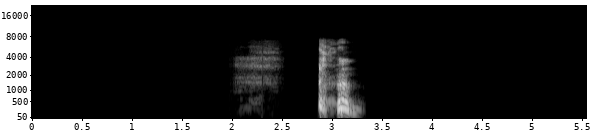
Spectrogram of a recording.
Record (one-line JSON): {"cough_length": "5.5 s", "cough_amplitude": 29045, "cough_signal_mean_std_ratio": 0.16, "survey_phase": "beta (2021-08-13 to 2022-03-07)", "age": "18-44", "gender": "Male", "wearing_mask": "No", "symptom_none": true, "smoker_status": "Never smoked", "respiratory_condition_asthma": false, "respiratory_condition_other": false, "recruitment_source": "Test and Trace", "submission_delay": "0 days", "covid_test_result": "Negative", "covid_test_method": "LFT"}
